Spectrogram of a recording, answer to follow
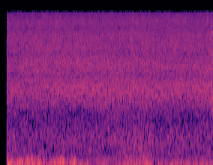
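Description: Wind buffeting the microphone: an uneven low rumble with a faint hiss over it.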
